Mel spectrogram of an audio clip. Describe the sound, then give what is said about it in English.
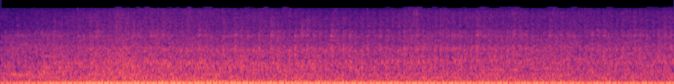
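Bus station ambience with bus air brakes: a heavy diesel engine rumbles with a steady, broad hiss of air and traffic noise, holding an even loudness throughout with no voices. “Meanwhile, at the bus station, everyone has had a free meal.”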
